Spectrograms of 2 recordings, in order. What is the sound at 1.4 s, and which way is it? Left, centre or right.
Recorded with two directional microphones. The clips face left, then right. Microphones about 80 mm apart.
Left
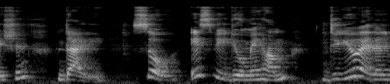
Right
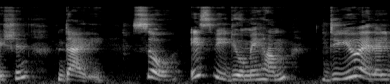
Speech, left.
